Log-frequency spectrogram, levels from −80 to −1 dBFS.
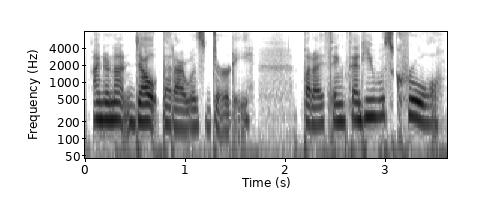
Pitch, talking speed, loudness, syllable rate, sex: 200 Hz, 230 wpm, -16 LUFS, 5.4 syllables/s, female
